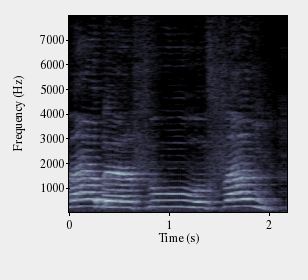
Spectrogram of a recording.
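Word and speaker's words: مبثوثة: Wa zarabiyyu mabthutha. Kata mabthutha, huruf mimnya dibaca fathah 1 harokat. Huruf ba-nya dibaca sukun dan wajib untuk diqalqalahkan atau dipantulkan. Mabthutha.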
